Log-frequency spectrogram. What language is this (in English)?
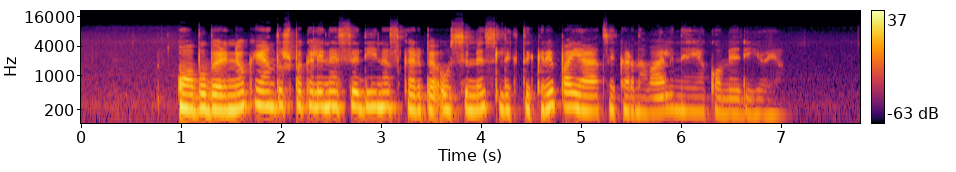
Lithuanian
